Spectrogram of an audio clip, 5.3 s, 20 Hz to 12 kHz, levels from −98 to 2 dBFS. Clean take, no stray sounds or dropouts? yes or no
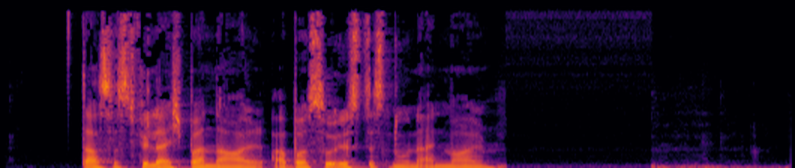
yes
